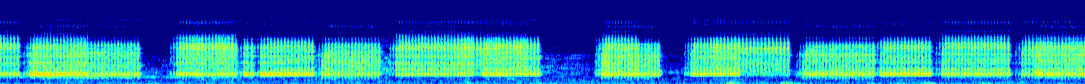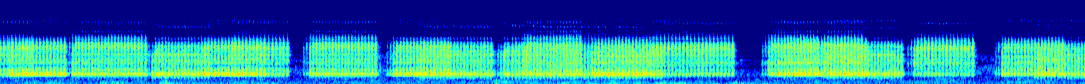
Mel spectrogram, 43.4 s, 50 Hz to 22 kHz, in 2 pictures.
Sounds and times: frogs 0.0 - 10.9
frogs 11.9 - 43.4

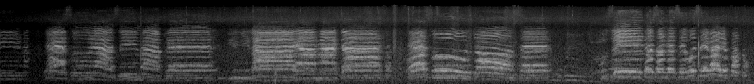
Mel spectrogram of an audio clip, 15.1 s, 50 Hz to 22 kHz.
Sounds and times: national anthem 0.0 - 15.0

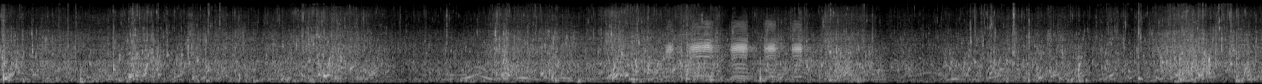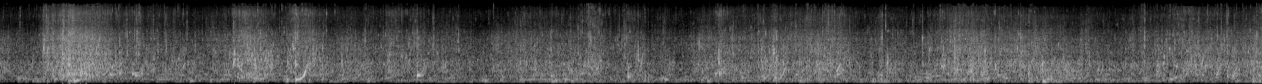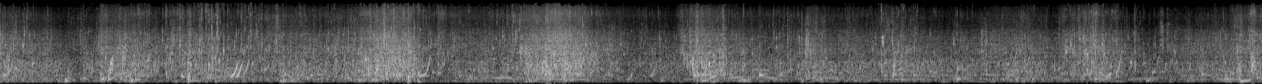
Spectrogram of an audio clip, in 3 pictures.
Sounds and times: Waves crashing 4.8 - 8.9
duck sounds 6.6 - 8.2
Waves crashing 26.2 - 36.5

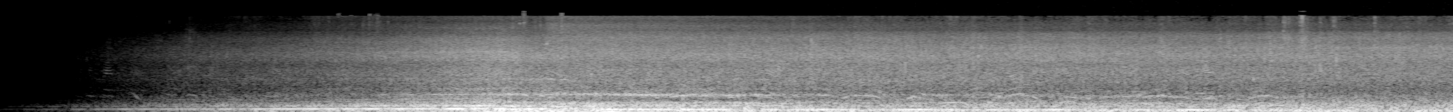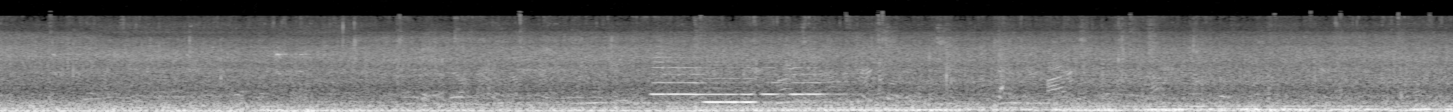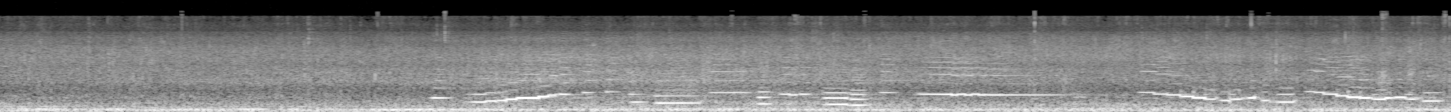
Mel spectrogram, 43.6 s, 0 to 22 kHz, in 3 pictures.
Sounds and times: traffic 0.5 - 43.5
pedestrians 0.6 - 43.5
fountain 0.9 - 43.5
windy 0.9 - 43.5
Saxophone player 21.0 - 23.2
Saxophone player 33.3 - 43.5

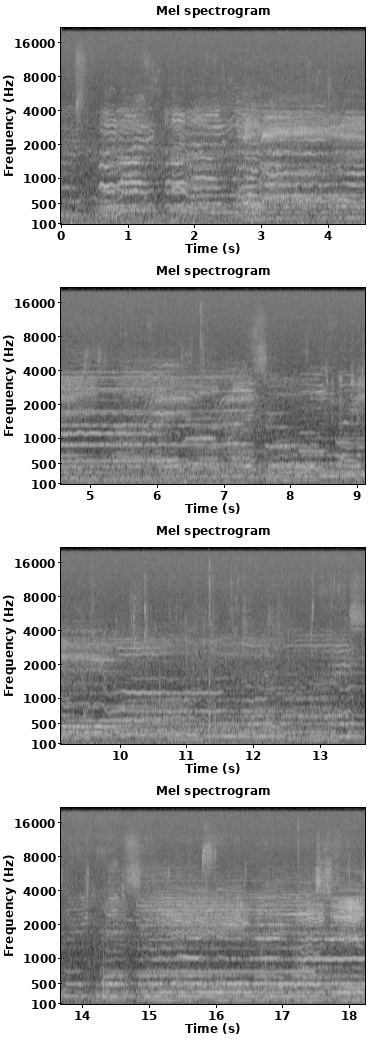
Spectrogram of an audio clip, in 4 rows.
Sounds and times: people talking 0.0 - 12.3
choir practicing 0.0 - 18.2
people talking 14.3 - 18.2

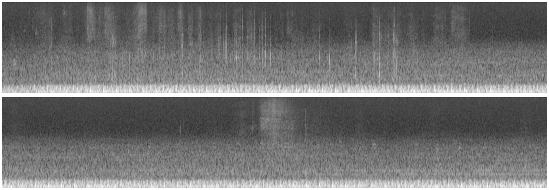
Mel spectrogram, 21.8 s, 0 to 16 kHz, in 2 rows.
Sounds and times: Walking on the pier 0.0 - 9.5
ferry going to Denmark 0.0 - 21.8

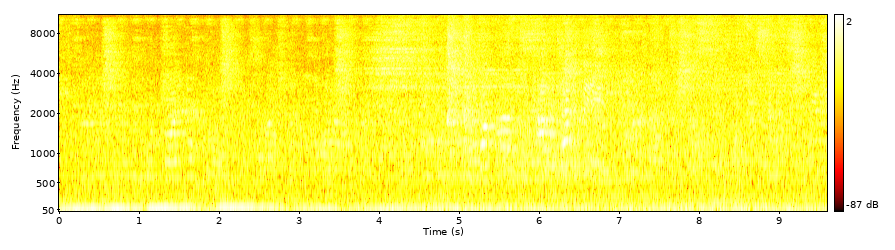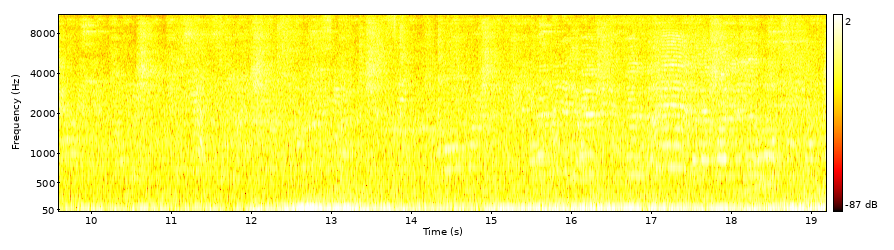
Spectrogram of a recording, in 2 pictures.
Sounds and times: music 0.0 - 19.1
trains passing-by on nearby overpass 0.0 - 19.1
voices 0.0 - 19.1

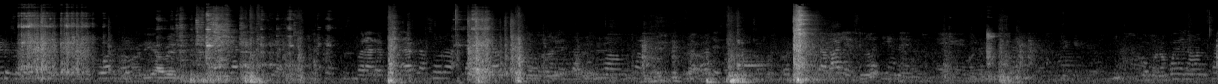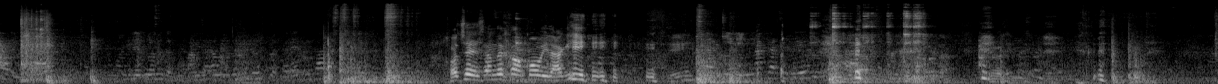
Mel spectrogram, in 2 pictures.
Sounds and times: Dish, Glass, and Cutlery noises 0.0 - 5.3
Dish, Glass, and Cutlery noises 9.8 - 10.4
Dish, Glass, and Cutlery noises 20.2 - 21.6
Dishwasher 20.3 - 21.6

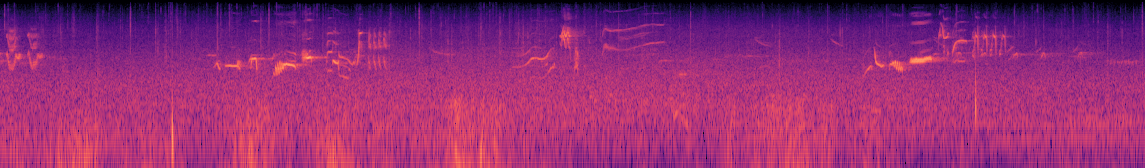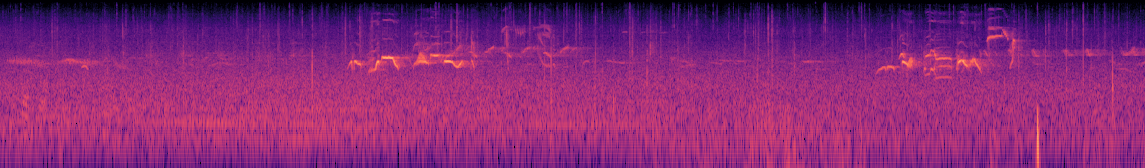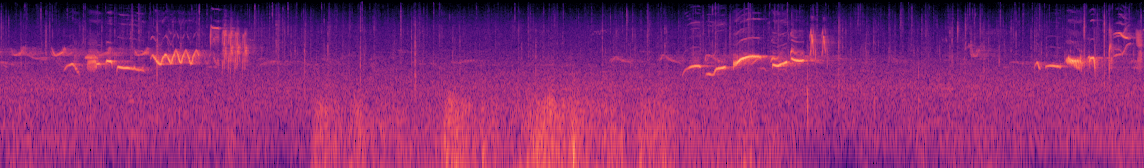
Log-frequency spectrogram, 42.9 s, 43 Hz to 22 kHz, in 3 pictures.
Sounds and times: blackbird 2.7 - 5.6
blackbird 6.4 - 9.8
blackbird 10.4 - 15.9
blackbird 36.2 - 39.1
blackbird 40.7 - 42.9

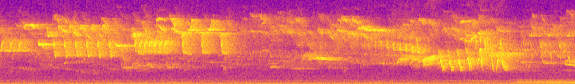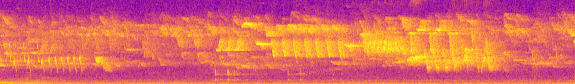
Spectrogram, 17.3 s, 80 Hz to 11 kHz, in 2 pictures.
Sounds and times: Common Chaffinch 6.6 - 17.2
anxious Great Spotted Woodpecker 11.4 - 15.0

